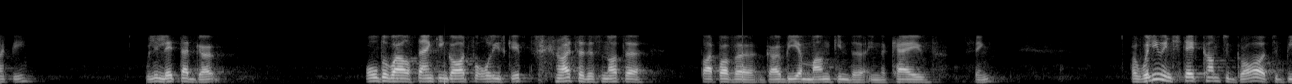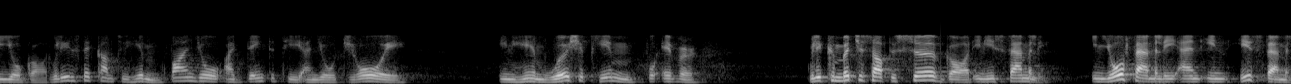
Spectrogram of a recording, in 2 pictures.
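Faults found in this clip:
Audio missing between chunks, likely a capture or processing stage handing off fixed buffers of about 3 s and dropping samples at each boundary. Short skips, each around 20 ms lost, sides butted together with no silence, at 1.47, 4.45, 7.43, 13.39, 16.37, 19.35, 22.33 and 25.31 s. Regular roughly 3 s spacing gives a periodic hiccup in the speech. The Speex path on top is audible as a band ending near 3.8 kHz.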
